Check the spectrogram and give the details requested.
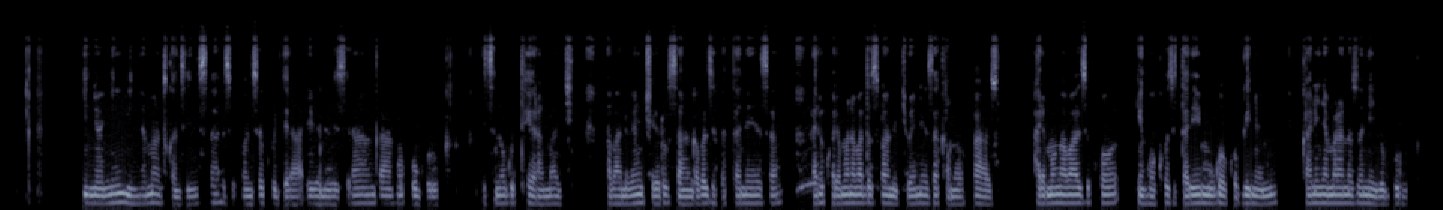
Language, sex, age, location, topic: Kinyarwanda, male, 50+, Nyagatare, education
